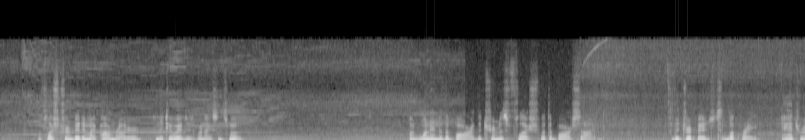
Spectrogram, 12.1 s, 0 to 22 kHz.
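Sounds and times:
router whining: 0:00.0 - 0:12.0.

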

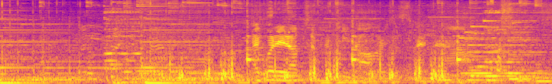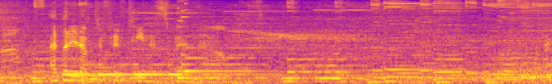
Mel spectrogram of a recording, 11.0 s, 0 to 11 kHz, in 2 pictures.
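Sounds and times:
slot machine music and effects: 0:00.0 - 0:11.0.

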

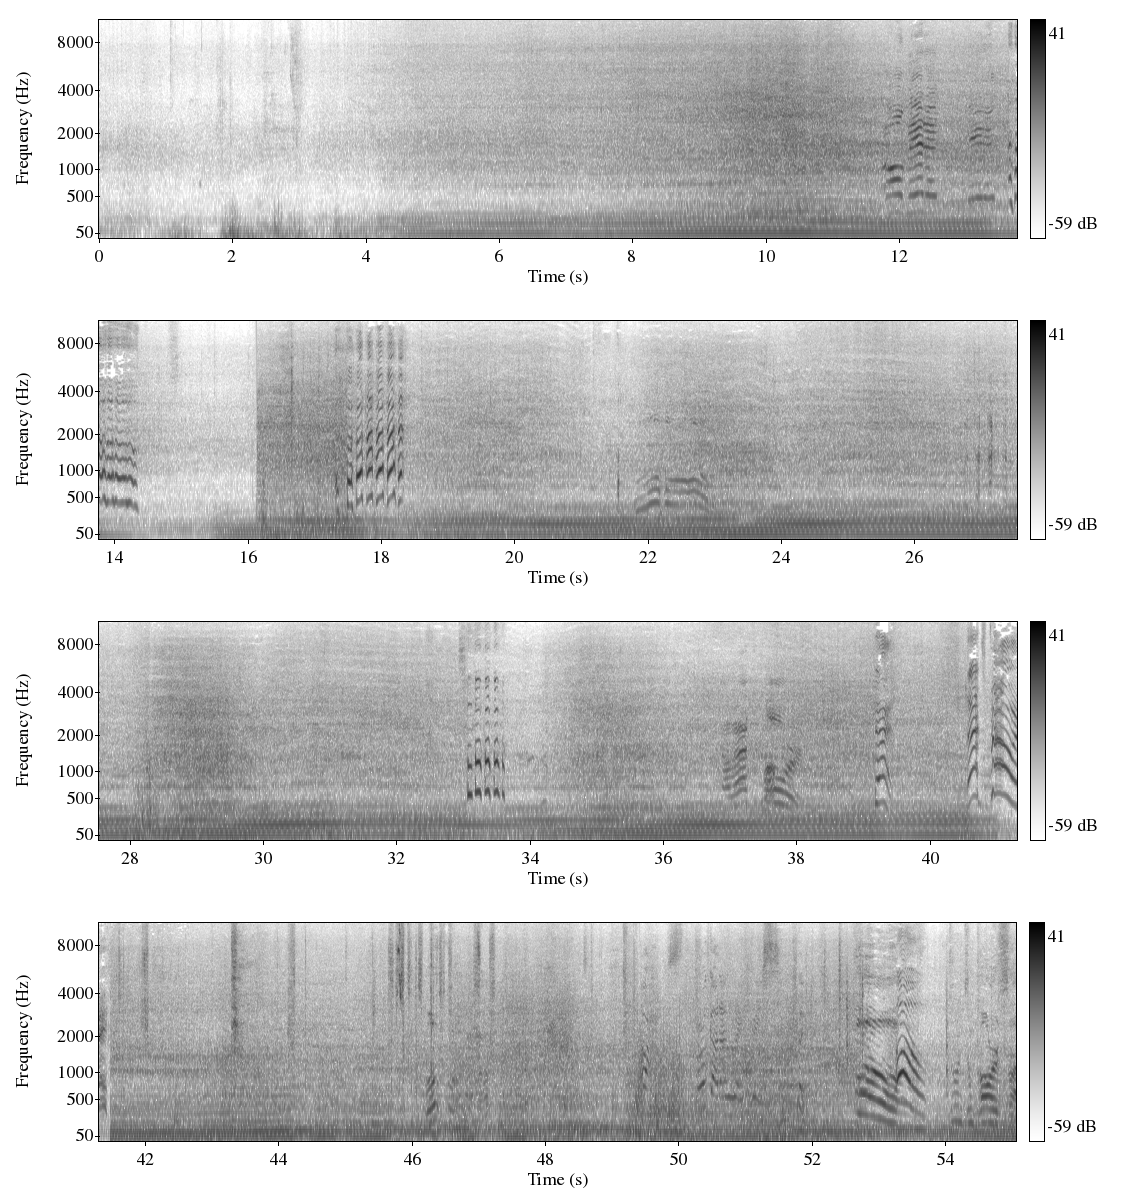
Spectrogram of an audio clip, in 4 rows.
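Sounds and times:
golf cart engine revving: 0:04.2 - 0:14.1, 0:16.1 - 0:55.0.

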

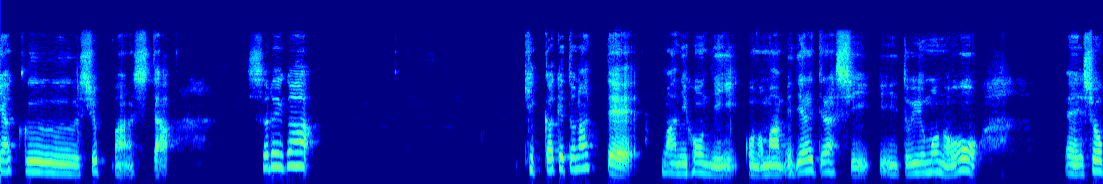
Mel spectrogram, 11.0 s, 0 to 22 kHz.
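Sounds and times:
woman's voice: 0:00.0 - 0:01.8, 0:02.5 - 0:03.2, 0:05.3 - 0:10.0, 0:10.7 - 0:11.0.

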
